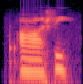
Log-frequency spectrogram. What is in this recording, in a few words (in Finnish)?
finnish donkey, Finnish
